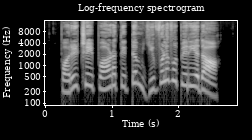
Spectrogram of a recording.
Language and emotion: Tamil, surprised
